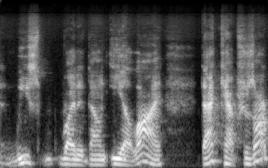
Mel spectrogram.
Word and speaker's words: Eli: Eli, Eli, or in the proponents of Lashawan Qadash would say, no, it's pronounced Aliyah, Aliyah. But here's the thing. Suppose we were writing down how we think they're pronounced in the Latin script, right? In the Roman script. So they would write A-L-A-Y-A, right? For Aliyah, and I would write E-L-I. We would write E-L-I for Eli, right?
